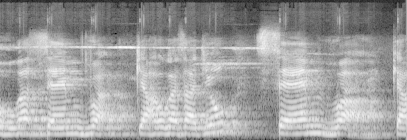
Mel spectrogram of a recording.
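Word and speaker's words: chamois: हिरण की एक जाति का नाम है, और इसका करेक्ट प्रोनाउंसिएशन क्या हो जाएगा? क्या कैमोइस हो जाएगा? क्या चैमोइस हो जाएगा?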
